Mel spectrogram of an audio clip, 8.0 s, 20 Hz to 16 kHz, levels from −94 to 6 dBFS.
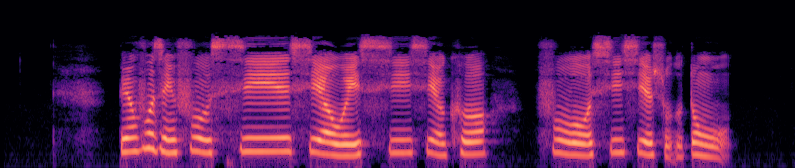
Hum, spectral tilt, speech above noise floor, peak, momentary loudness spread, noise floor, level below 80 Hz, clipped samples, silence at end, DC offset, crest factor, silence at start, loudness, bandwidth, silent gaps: none; -2 dB/octave; 63 dB; 0 dBFS; 11 LU; -80 dBFS; -64 dBFS; under 0.1%; 0.7 s; under 0.1%; 18 dB; 1.2 s; -16 LUFS; 8 kHz; none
